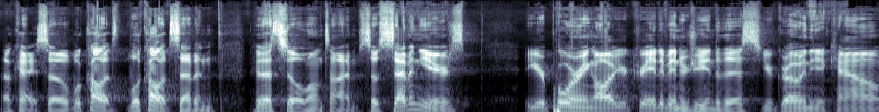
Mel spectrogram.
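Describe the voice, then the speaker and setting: At a moderate pace, a normal speaking voice with an American accent shows ordinary pitch variation on a very clean recording with a silent background. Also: man, medium pitch for a man. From US Midwest, Indianapolis. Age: 30s. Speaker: podcast host. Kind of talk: casual interview chat.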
